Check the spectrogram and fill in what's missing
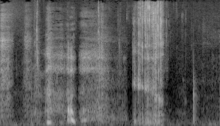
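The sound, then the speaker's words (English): Loud crunching bites of a pickle followed by wet chewing, with bursts of crisp crackle around one and two seconds and no talking. “Oh, that's such a classic crunch.”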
